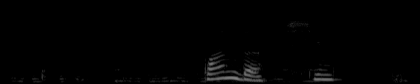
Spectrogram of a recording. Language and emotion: Russian, neutral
